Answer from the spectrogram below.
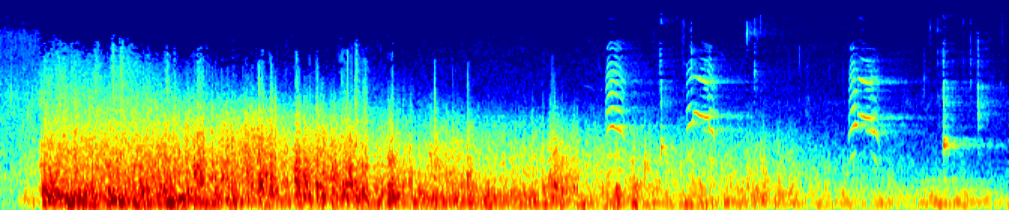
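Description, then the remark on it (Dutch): Loud, steady downpour with a deep rumbling wash, easing off slightly after a few seconds, while a handful of short, high-pitched squeaks and chirps cut through near the end. “Jammer dat het regende.”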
